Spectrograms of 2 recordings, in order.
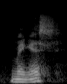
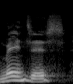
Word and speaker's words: Menzies: And locally, it's pronounced Mingus.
